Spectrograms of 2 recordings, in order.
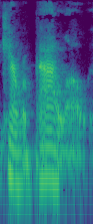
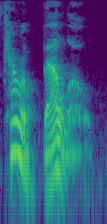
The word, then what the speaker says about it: Caraballo: We know he's Hispanic, not Italian. So I don't want to say Caraballo. It's Caraballo.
